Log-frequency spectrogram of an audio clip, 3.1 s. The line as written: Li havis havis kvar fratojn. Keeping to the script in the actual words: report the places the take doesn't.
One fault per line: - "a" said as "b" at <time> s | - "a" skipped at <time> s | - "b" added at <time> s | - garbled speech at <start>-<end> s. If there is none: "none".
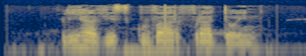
- "havis" skipped at 1.2 s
